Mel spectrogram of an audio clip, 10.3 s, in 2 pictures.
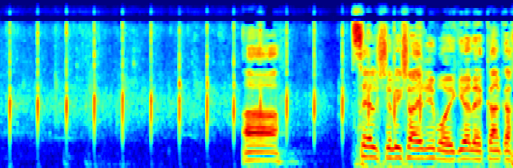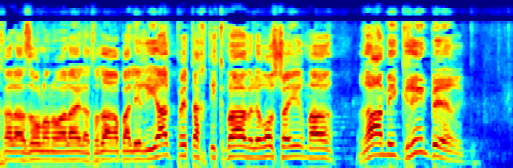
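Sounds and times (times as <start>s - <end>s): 
audience clapping: 0.0s - 4.9s, 8.6s - 10.2s
speech: 2.4s - 9.9s.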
